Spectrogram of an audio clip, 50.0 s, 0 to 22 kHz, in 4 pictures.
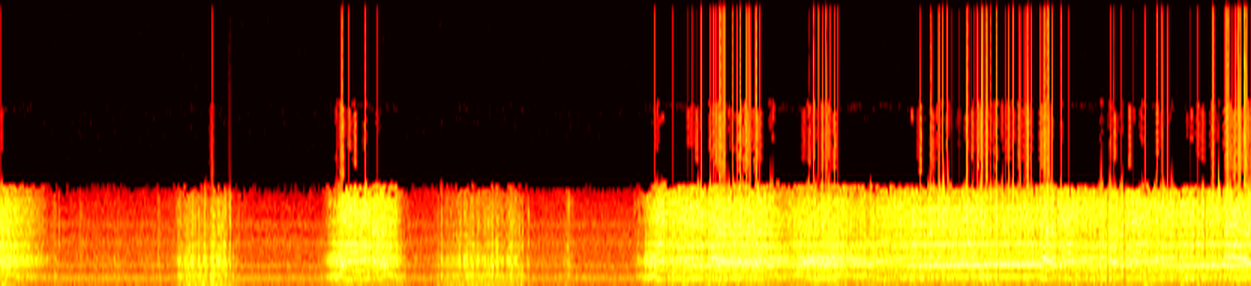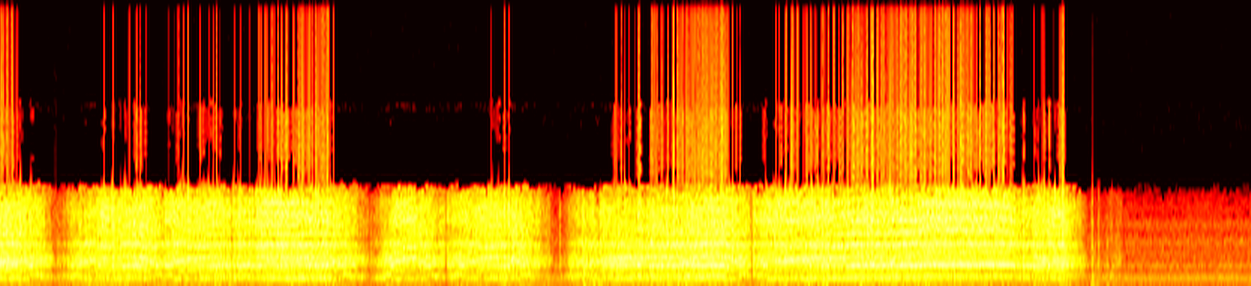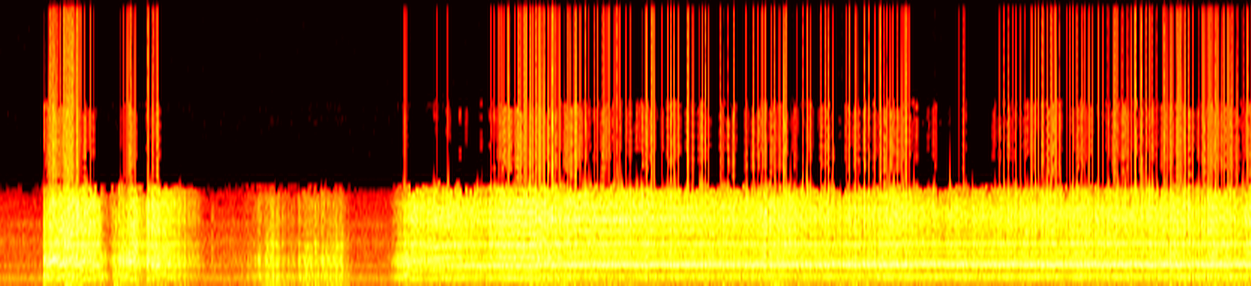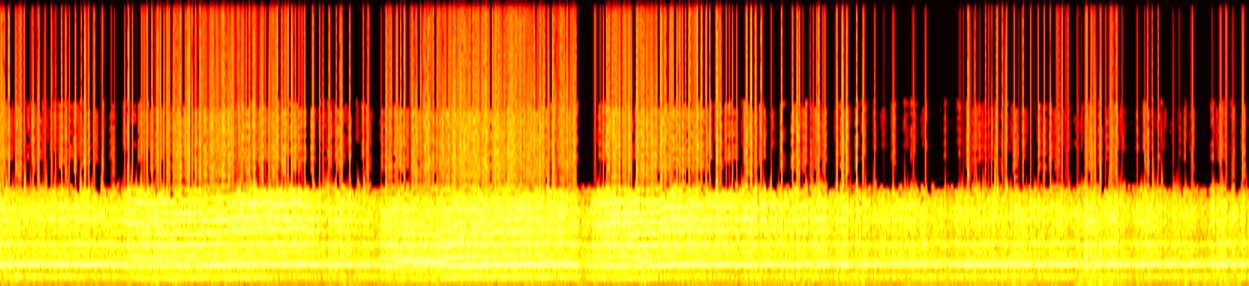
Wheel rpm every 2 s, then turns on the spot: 60, 30, 30, 150, 140, 210, 150, 170, 110, 140, 170, 170, 10, 40, 90, 220, 230, 230, 230, 220, 220, 220, 230, 230, 230.
4-6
